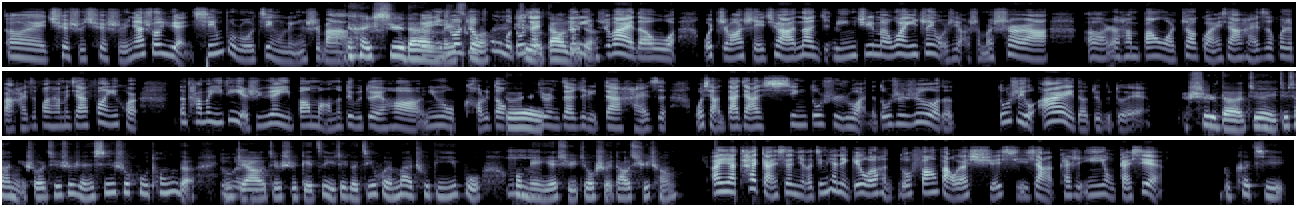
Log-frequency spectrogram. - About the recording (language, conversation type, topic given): Chinese, advice, 我该如何为自己安排固定的自我照顾时间？
- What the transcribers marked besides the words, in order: laugh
